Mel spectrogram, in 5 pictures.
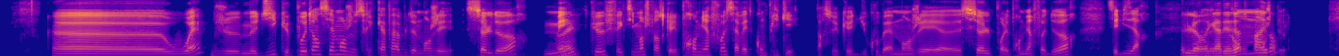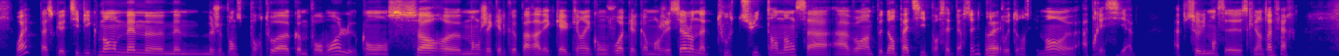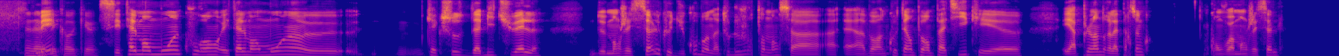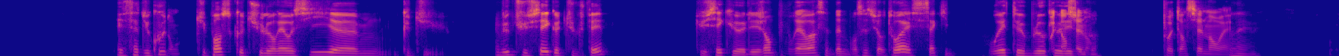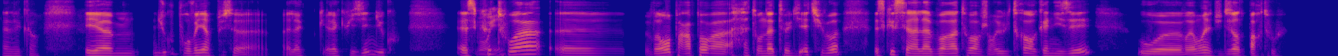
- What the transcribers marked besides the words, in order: drawn out: "Heu"; stressed: "mais"; tapping; "toujours" said as "touljours"; other background noise; laughing while speaking: "à"
- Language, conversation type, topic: French, podcast, Comment organises-tu ta cuisine au quotidien ?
